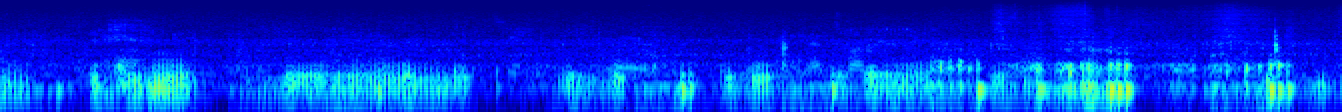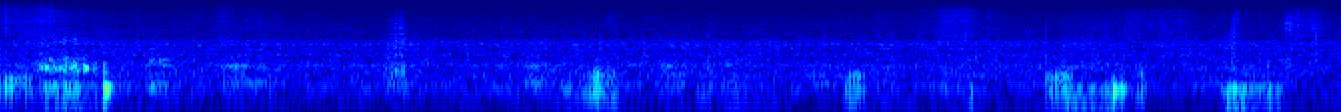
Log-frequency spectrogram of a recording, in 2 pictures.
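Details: Snarls and deep growls from lion cubs feeding at a zebra carcass, Timbavati. Harsh bursts crowd the first half, then fade into quieter, scattered grumbles, with some human speech in the background.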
